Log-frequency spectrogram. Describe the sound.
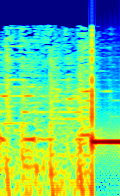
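A telephone line tone after a call from Khost drops: crackly line noise gives way to a single steady, mid-pitched beep lasting about a third of a second.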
